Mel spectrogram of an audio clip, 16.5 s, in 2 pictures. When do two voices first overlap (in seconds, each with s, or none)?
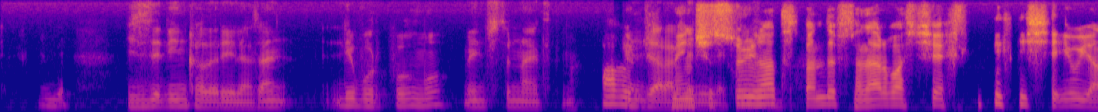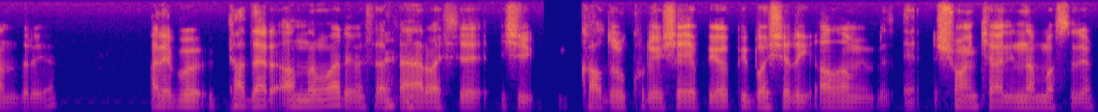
4.5 s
